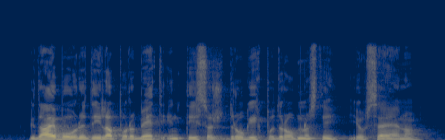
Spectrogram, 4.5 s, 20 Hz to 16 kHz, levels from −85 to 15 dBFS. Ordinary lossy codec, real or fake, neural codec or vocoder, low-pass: none; real; none; 10.8 kHz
